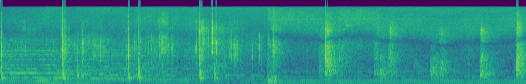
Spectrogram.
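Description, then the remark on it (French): Knocking on an office door: a series of sharp wooden knocks in small irregular clusters, moderately loud, over a steady low hum with no voices. “Il frappe à son bureau.”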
